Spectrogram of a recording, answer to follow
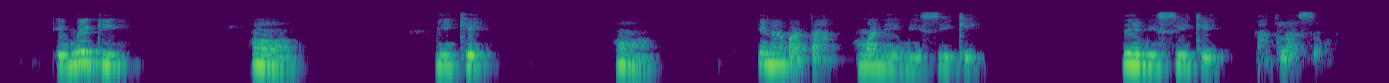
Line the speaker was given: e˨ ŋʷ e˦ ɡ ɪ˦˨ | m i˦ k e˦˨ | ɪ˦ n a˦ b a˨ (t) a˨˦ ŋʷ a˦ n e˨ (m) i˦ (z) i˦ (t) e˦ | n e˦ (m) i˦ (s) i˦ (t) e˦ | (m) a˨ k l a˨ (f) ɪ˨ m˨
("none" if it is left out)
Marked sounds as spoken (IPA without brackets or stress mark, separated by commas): t, m, s, k, m, s, k, n, s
